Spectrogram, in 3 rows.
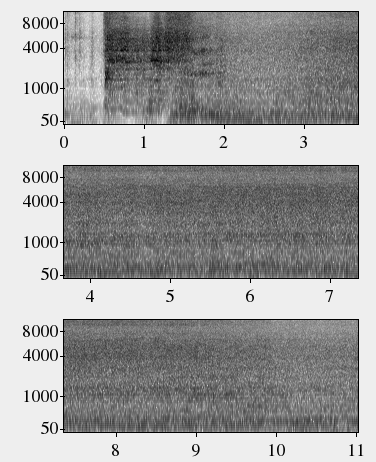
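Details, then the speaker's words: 1975 Chevy K5 Blazer that sat 12-13 years, first start: a brief crank, then the V8 fires at once into a steady, even rumble with no misfire. No spark was fixed by changing the distributor. "when I finally found the problem I and I try to see if I had spark I the car actually fired up right away"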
